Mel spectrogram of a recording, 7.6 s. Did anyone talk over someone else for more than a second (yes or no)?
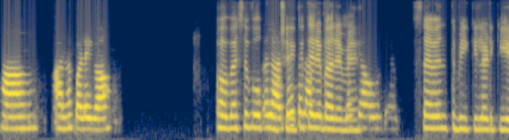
yes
